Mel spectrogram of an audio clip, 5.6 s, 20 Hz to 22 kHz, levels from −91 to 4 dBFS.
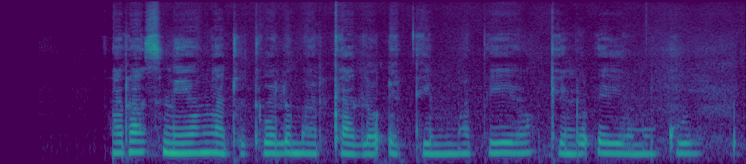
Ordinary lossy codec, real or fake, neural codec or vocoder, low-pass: none; fake; codec, 44.1 kHz, 7.8 kbps, Pupu-Codec; none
